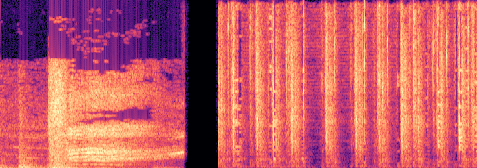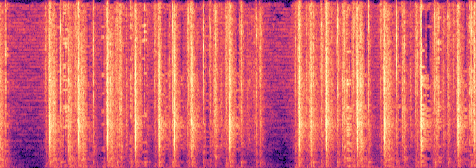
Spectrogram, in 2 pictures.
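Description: Typewriter sound effect: keys clacking in quick runs, with short pauses between. Before it, the loud tail of a scream fades and cuts off abruptly about two seconds in.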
